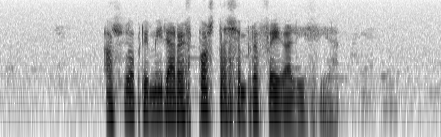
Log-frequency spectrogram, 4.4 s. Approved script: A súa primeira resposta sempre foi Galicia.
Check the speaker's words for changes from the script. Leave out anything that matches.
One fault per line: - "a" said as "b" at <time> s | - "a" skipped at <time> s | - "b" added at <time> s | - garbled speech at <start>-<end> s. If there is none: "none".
none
